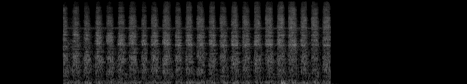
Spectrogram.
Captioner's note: sandpaper scratching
